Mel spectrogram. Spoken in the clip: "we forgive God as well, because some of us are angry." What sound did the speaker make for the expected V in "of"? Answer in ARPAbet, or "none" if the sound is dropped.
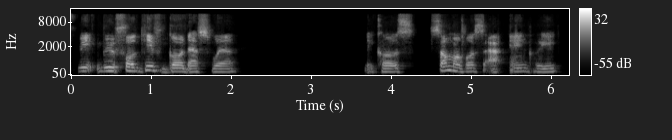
V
